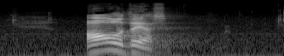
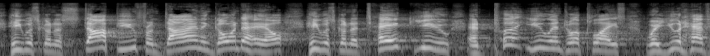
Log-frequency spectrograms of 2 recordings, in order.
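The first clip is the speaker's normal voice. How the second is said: louder, building preacher's drive; rising sermon fervor; 2 semitones higher, 6 dB louder than usual. Acted. Preacher driving home salvation to the congregation, louder.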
